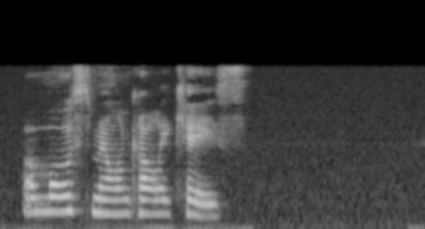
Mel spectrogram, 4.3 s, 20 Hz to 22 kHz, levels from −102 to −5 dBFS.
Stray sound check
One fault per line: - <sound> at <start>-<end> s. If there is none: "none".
none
